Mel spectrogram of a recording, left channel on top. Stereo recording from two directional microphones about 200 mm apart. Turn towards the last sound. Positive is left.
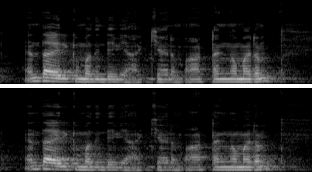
turn(degrees=35)  # may be behind; listen again after turning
